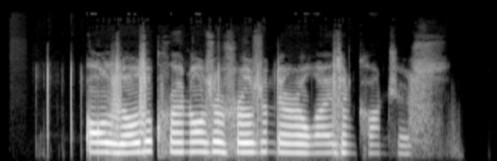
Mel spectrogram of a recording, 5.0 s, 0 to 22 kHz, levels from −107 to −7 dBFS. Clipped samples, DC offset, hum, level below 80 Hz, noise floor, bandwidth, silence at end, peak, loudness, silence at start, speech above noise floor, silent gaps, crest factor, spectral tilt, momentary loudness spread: under 0.1%; under 0.1%; none; -64 dBFS; -38 dBFS; 7.4 kHz; 0.7 s; -2 dBFS; -14 LUFS; 0.85 s; 24 dB; none; 14 dB; -6 dB/octave; 23 LU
